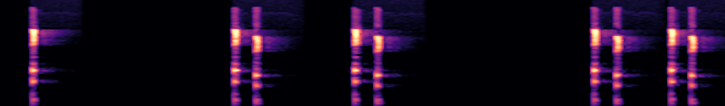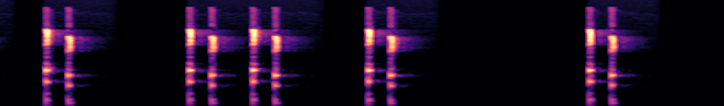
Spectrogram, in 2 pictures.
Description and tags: Interface Click SoundFX
Sound Effect for Clicking on an Interface, hope you like it.
sound-fx, click, mouse-click, interface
